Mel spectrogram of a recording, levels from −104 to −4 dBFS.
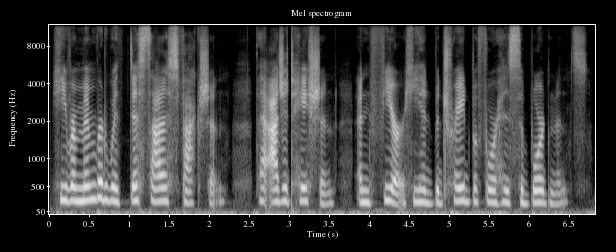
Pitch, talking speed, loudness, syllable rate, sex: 225 Hz, 125 wpm, -24 LUFS, 5.1 syllables/s, female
